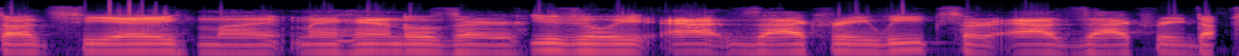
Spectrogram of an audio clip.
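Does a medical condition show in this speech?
Yes: cerebral palsy; from birth.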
